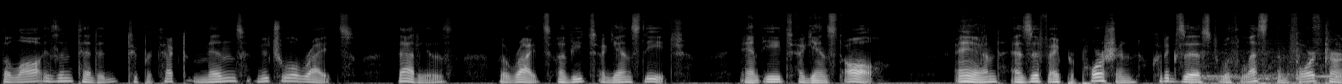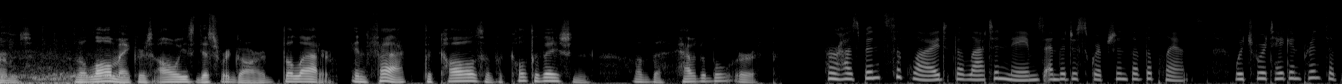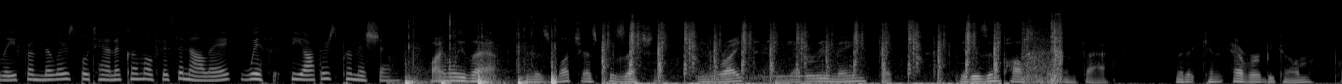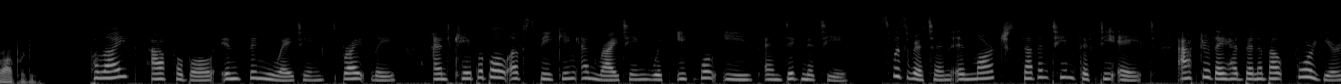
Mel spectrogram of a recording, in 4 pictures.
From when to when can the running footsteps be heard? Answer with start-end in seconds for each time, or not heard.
30.7-37.5.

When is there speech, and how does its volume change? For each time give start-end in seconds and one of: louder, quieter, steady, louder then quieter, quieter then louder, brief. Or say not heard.
0.0-53.6 quieter.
